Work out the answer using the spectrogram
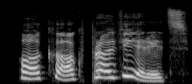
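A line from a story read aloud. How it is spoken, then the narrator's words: Creaky voice. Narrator (Russian): проскрипела Атави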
